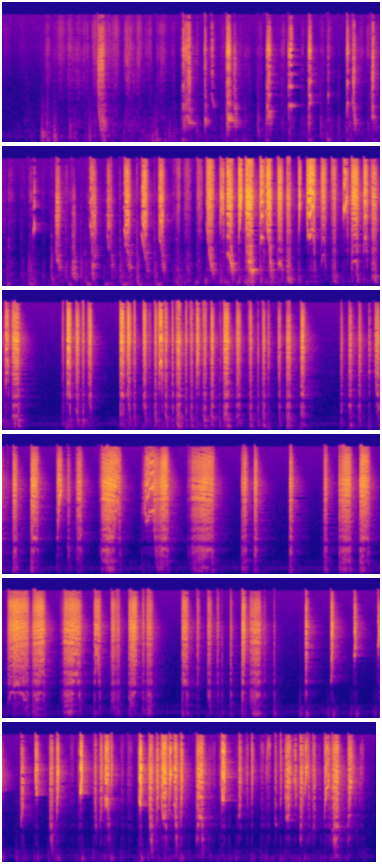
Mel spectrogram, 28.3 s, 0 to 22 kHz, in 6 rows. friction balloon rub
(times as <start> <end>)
0.5 9.5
